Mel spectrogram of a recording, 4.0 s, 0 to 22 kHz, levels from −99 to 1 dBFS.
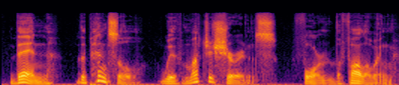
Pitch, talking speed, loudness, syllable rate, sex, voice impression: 105 Hz, 135 wpm, -19 LUFS, 4.8 syllables/s, male, very masculine, adult-like, slightly thick, cool, slightly intellectual, slightly friendly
